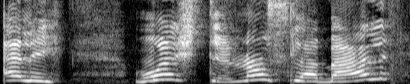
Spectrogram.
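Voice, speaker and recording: Very high-pitched cheerful cartoon child. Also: female voice, animated, normal speed, sharp tone, slight background noise, exaggerated voice. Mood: cheerful, inviting. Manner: eager, encouraging, exclamatory. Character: cheerful, friendly little child playmate in a toy land. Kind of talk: children's animated cartoon dubbing. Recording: music playing behind the voice.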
